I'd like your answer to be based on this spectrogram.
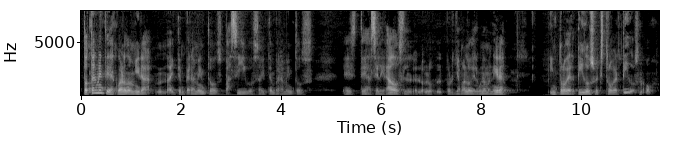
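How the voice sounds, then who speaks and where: Business coach, man, warm mellow tone, very lively delivery. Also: on the low side, normal speed, slightly rough. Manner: animated storyteller acting out quotes. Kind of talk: podcast interview.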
